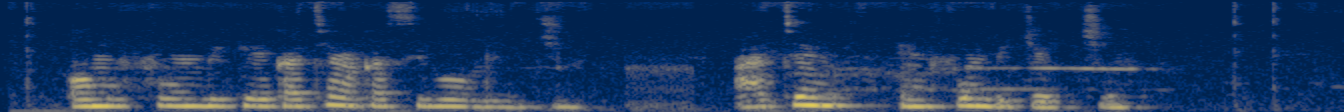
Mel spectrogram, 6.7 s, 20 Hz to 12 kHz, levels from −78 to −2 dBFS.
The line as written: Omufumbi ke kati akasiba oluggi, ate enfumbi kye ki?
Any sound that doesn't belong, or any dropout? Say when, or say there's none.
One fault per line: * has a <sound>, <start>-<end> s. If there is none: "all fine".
all fine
